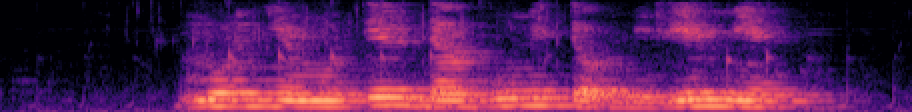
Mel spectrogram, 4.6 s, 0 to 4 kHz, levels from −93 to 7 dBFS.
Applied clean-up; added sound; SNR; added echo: neural separator model SepFormer DNS4.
